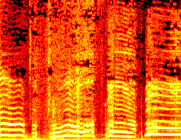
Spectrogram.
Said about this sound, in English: a lot of people didn't realise it is actually a goat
